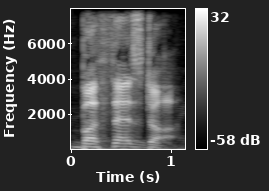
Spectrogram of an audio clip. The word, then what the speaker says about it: Bethesda: Everyone, I know that this is a nuance and kind of nitpicking, but it's actually pronounced Bethesda.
